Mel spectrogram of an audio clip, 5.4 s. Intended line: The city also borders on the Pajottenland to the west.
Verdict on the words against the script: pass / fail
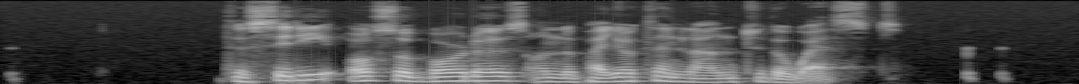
pass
